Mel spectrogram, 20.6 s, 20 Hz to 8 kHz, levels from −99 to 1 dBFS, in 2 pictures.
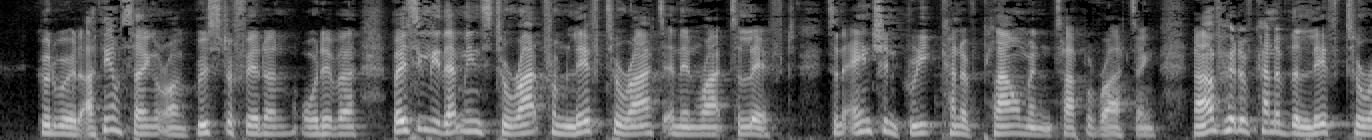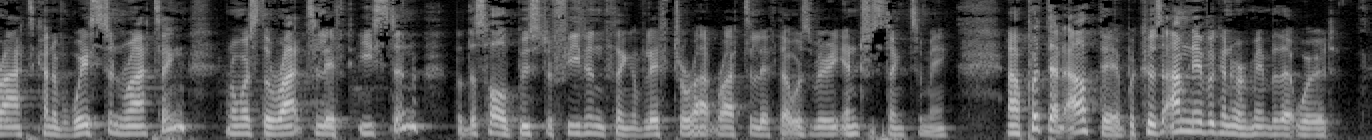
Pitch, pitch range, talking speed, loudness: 165 Hz, 155-190 Hz, 255 wpm, -27 LUFS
